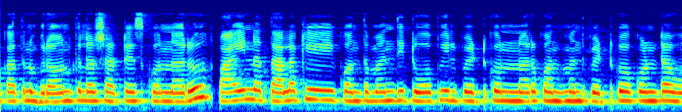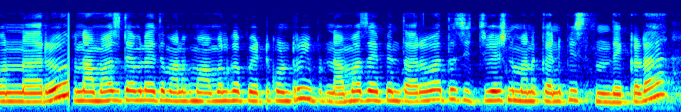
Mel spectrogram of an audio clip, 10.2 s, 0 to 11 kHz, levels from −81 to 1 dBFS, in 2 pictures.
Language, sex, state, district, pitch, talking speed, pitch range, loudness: Telugu, female, Andhra Pradesh, Visakhapatnam, 235 Hz, 165 wpm, 230-245 Hz, -17 LUFS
